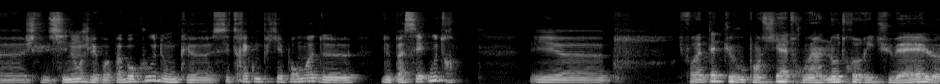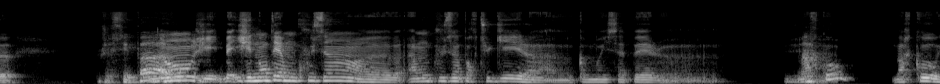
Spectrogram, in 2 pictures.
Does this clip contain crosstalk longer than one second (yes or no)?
no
